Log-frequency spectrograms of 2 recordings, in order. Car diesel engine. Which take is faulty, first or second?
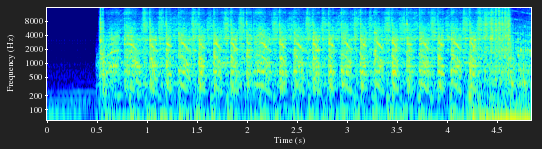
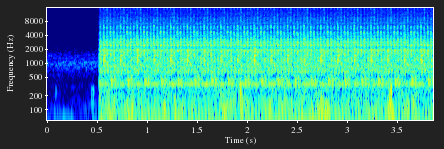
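first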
